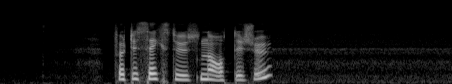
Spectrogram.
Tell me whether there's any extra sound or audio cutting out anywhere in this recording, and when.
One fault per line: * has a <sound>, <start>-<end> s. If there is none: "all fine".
all fine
